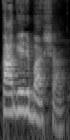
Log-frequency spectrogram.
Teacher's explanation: অঘোষধ্বনি ঘোষধ্বনিতে পরিণত হচ্ছে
